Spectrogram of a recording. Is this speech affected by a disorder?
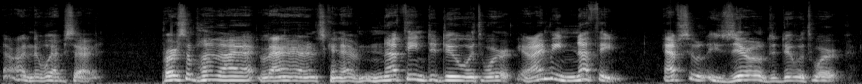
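Yes: Parkinson's disease; Parkinson's getting in the way a little, daily cardio and gym workouts.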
